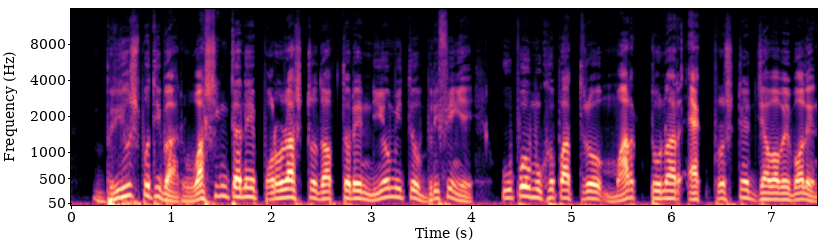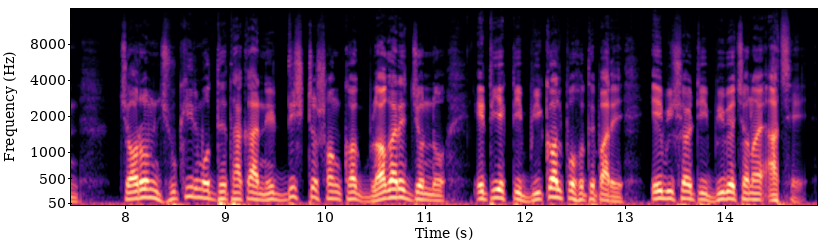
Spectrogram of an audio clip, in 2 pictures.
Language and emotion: Bengali, neutral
